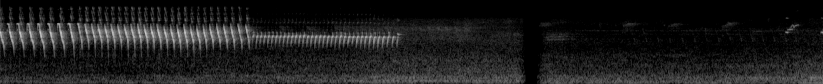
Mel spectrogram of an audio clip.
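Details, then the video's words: Belgian canary song used in training: a fast, even, buzzy trill followed by a steadier lower rattle, then the singing stops, leaving quiet background hiss with faint distant chirps. "Beautiful Singing From The Belgian Canary!!"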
